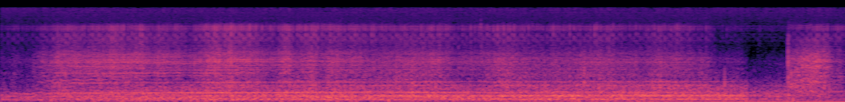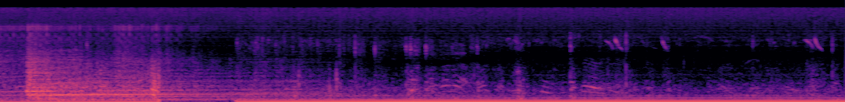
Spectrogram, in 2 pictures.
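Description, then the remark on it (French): A car's engine rumbles steadily from inside Denis's car as three people ride in it, a low continuous drone with a brief dip partway through before settling into a deeper, even hum. No one speaks. “Et le lendemain, ils y vont tous les trois dans la voiture de Denis.”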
